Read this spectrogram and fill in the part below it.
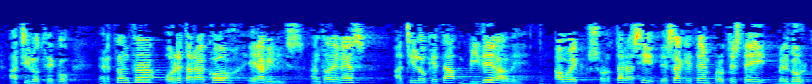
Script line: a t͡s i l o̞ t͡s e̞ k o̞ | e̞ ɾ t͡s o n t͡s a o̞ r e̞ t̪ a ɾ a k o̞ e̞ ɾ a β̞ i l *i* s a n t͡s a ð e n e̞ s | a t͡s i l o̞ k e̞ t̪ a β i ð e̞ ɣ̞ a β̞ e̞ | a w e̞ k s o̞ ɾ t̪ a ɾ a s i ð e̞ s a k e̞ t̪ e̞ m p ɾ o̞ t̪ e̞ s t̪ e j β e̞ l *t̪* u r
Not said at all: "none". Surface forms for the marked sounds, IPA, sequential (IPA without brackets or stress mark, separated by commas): i, d̪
